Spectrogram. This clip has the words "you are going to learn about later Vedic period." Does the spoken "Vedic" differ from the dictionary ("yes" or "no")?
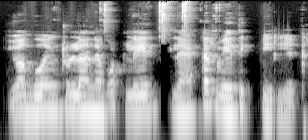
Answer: no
